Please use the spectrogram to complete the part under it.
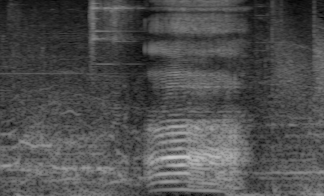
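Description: A bright chiming fanfare rings out.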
